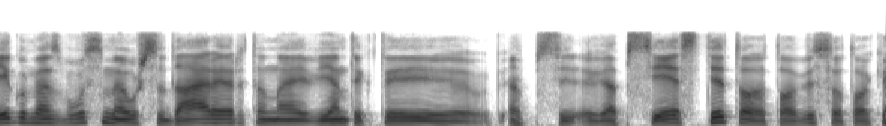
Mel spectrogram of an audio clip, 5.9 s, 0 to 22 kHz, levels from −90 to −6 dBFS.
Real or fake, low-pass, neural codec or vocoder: fake; 7.2 kHz; codec, 16 kHz, 6 kbps, DAC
